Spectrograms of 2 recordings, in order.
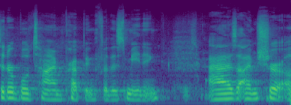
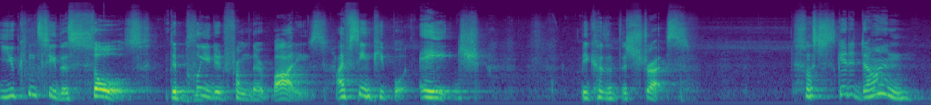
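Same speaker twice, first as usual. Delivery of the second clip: raised, openly emotional voice; 3 semitones higher, 5 dB louder than usual. Speaker, apologizing for getting emotional, urges everyone to get it done; emotional. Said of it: "I'm sorry for getting emotional".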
